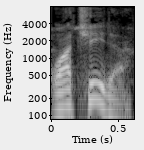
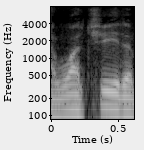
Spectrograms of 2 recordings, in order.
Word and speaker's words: Ouachita: Ouachita. Or how you pronounce it. Yeah, Ouachita.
